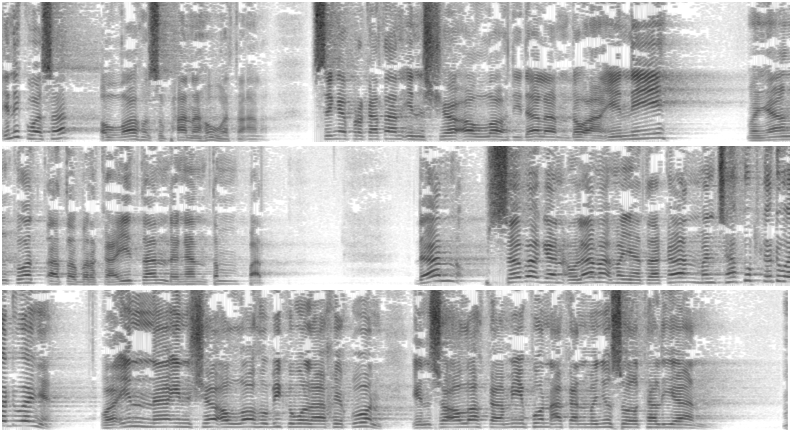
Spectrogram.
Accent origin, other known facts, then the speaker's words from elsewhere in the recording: Padalarang, West Java, Indonesia; born there; Lahir di Bandung, di Padalarang.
